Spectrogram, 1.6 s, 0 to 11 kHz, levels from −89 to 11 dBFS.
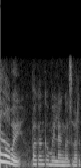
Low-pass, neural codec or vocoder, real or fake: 7.2 kHz; none; real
